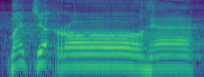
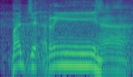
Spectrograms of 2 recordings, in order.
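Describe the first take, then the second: First: The long vowel is a plain open 'a'. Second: The long vowel leans strongly toward 'i'. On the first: "dibaca alif seperti tegak" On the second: "dekat dengan i"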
